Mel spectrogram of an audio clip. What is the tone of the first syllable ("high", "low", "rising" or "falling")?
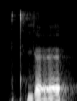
low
